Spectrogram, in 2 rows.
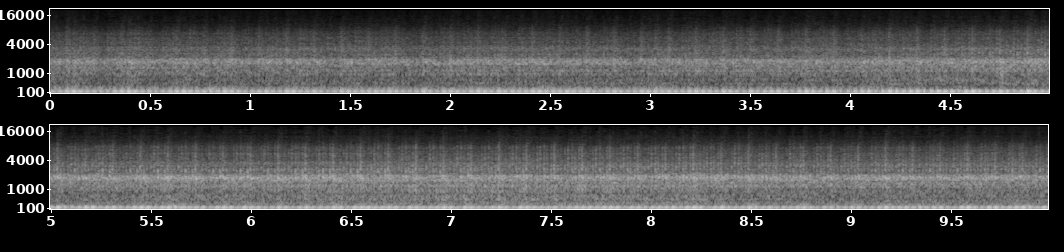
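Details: Toyota 5A engine at steady idle with a light, even ticking about twice per second, valve clearance tapping.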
